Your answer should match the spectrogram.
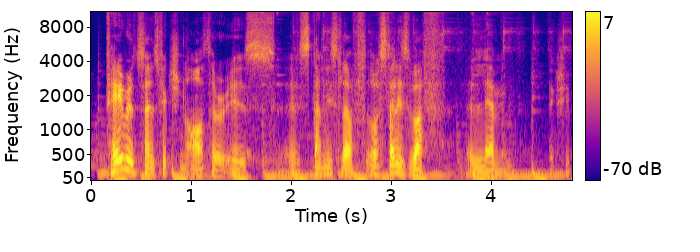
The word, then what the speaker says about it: Stanisław Lem: My favorite science fiction author is Stanisław Lem, actually pronounced. Stanisław Lem.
